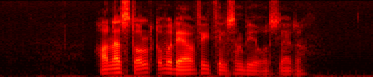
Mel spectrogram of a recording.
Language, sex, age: Norwegian, male, 23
